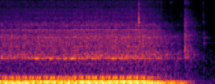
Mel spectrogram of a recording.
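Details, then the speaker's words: Triumph Thruxton R just after cat-delete X-pipe install, first start before warm-up auto-remap; strong crisp even exhaust pulses dying cleanly at shutoff, running well and sounding better than stock. "so let's see how she fires up okay it sounds like it's running pretty good [Music] definitely sounds better"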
